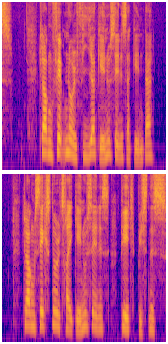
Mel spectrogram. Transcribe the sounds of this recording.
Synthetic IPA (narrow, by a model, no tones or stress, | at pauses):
kʰlɒ̽ɡ̥ŋ̩fem̰nɔ̽lfiːɐɡ̥enusen̰əsæɡ̥end̥æ | kʰlɒ̽ɡ̥ŋ̩seɡ̥snɔ̽lt͡sʰʁɛ̰ːɡ̥enusen̰əs | pʰe̝d̥b̥isnes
